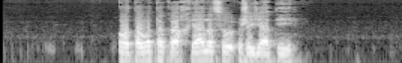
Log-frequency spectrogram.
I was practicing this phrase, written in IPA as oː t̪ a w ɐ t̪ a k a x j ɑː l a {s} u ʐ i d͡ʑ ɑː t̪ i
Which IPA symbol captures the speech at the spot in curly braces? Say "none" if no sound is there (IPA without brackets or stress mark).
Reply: s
